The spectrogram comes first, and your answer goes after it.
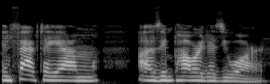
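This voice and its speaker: A woman's voice: fairly low pitch, moderate pace, pushed and bright, no room sound. A woman teacher speaking earnestly, with a hurt tone.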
